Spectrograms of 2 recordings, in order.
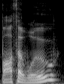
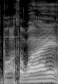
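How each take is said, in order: First: The name ends with a 'woo' sound. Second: The name ends with a 'why' sound. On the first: The speaker calls it wrong. "I always thought it was like Bothawoo" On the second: The speaker calls it right. "the pronunciation is Bothawai"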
